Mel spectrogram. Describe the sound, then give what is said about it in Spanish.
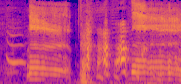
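Someone imitates a sheep's bleat: a loud series of wavering, nasal baa-like cries with shaky vibrato, broken by a brief breathy pause midway. “Oveja.”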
